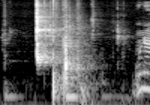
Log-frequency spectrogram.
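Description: A few quick hard plastic clicks and knocks, about half a second to one second in, as plastic bottle caps are set into and against plastic jars.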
